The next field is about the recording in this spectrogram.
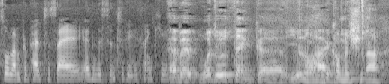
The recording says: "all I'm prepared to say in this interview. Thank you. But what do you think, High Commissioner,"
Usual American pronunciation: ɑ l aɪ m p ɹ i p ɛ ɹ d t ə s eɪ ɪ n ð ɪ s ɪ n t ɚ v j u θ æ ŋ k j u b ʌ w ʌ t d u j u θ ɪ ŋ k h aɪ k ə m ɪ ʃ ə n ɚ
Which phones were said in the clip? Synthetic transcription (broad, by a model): ɑ l aɪ m p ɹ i p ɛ d t ə s eɪ ɪ n ð ɪ s ɪ n t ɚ v j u θ æ ŋ k j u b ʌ w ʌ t d u j u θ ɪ ŋ k h aɪ k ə m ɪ ʃ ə n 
